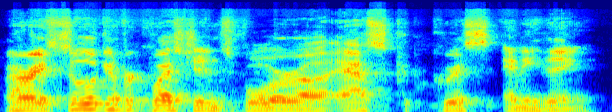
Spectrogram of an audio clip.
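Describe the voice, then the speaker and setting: A man hosting a casual talk show, animated and laughing often, with plenty of ums. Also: medium pitch, fairly quick. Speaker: show host. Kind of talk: casual radio-style chat.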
